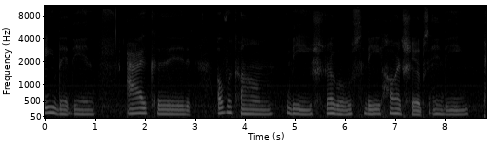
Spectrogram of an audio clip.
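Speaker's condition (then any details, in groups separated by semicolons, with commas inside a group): No condition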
